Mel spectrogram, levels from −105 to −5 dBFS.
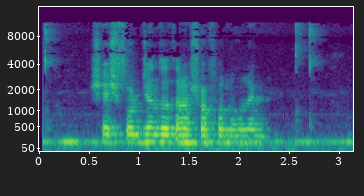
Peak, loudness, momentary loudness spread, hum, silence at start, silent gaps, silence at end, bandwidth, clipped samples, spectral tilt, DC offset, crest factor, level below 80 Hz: -8 dBFS; -25 LUFS; 20 LU; none; 0.05 s; none; 0 s; 11.5 kHz; under 0.1%; -6.5 dB/octave; under 0.1%; 18 dB; -56 dBFS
